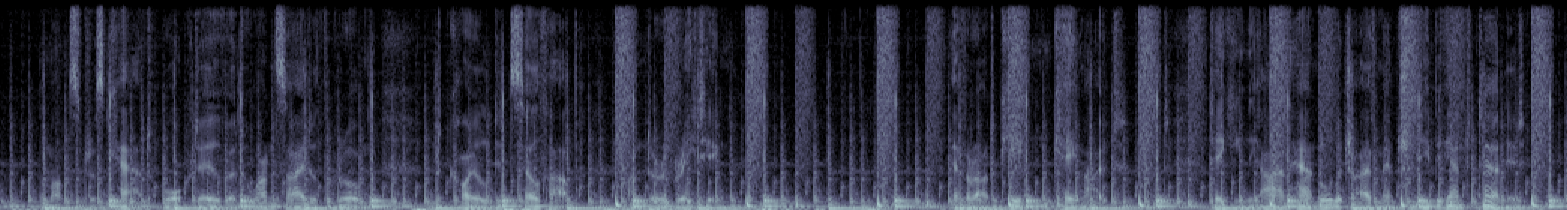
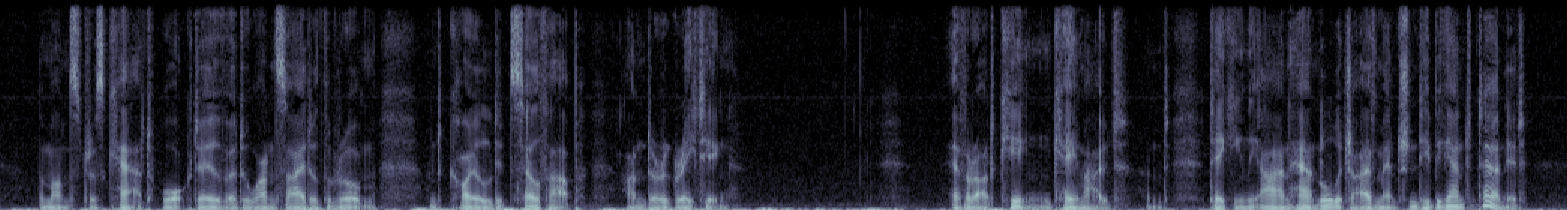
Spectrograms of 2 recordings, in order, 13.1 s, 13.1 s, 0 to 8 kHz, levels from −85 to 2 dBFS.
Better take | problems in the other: second | background sound (Drum kit); as loud as the speech

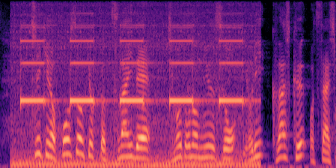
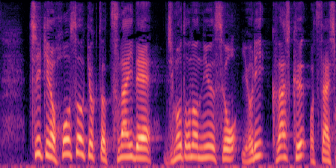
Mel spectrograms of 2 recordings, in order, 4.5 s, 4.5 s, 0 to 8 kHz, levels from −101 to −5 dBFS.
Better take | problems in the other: second | background sound (Engine); 1 dB above the speech

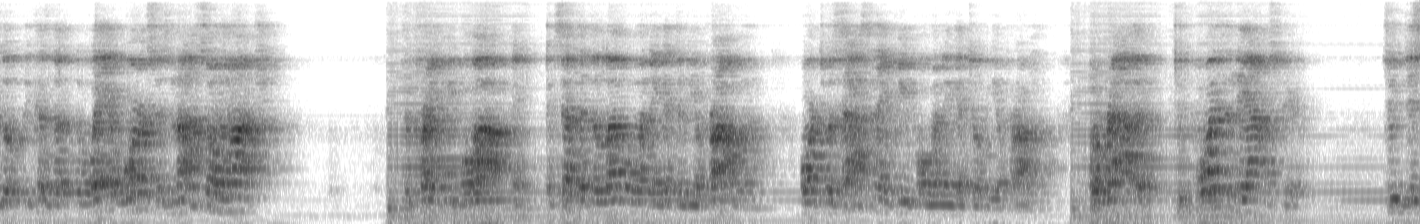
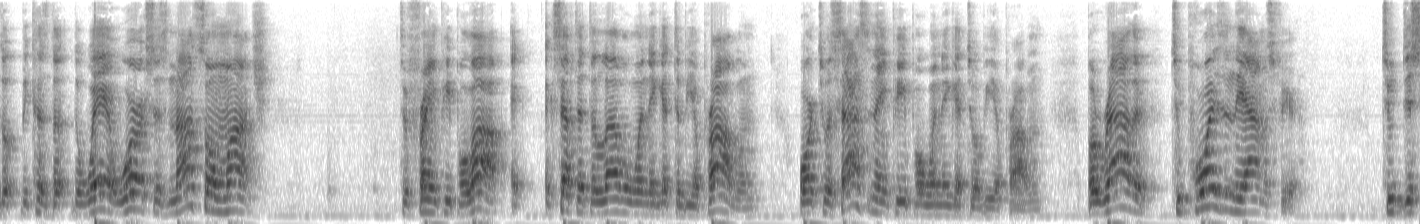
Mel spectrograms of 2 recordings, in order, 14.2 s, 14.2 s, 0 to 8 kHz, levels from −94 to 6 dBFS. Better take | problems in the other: second | noise reduction (neural separator model SepFormer DNS4)

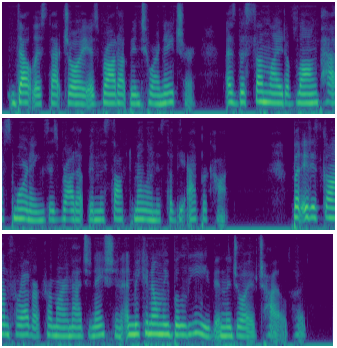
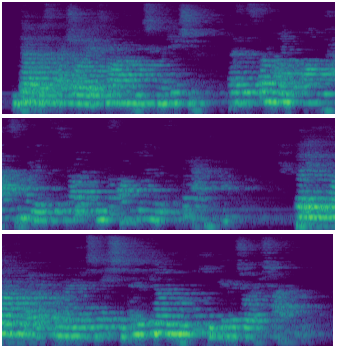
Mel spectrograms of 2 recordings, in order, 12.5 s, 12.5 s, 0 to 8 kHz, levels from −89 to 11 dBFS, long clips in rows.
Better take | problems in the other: first | noise reduction (classical method WPE with log-MMSE)

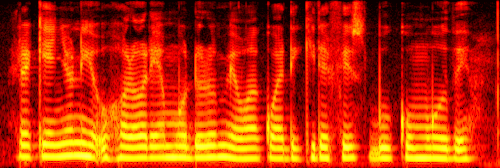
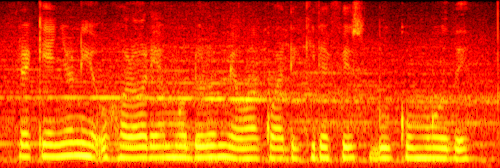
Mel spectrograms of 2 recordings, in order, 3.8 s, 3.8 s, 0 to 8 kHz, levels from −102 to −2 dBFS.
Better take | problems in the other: first | background sound (Race car, auto racing / Accelerating, revving, vroom); 10 dB below the speech

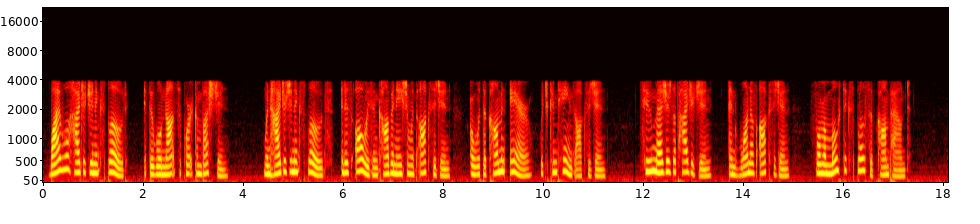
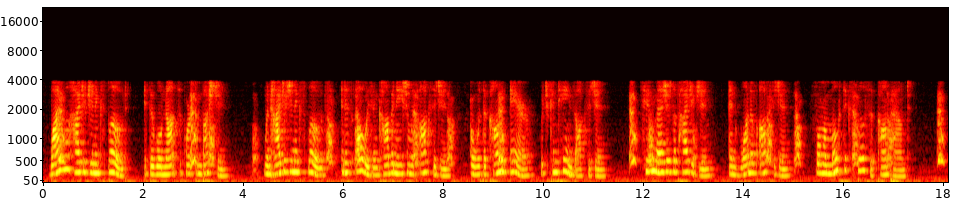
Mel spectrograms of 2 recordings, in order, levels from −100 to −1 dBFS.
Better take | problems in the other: first | background sound (Dog); 11 dB below the speech // room echo; dies away in 0.4 s

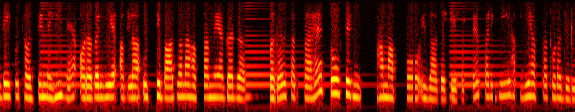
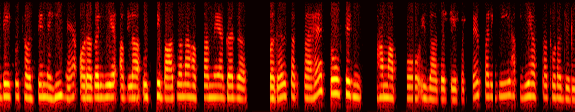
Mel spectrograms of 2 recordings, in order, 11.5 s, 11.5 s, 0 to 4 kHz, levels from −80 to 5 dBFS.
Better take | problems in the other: second | background sound (Acoustic guitar); 19 dB below the speech

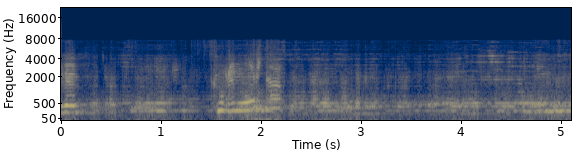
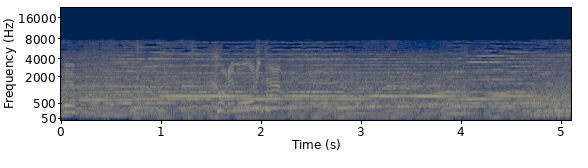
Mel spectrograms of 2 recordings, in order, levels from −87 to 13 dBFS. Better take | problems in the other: second | noise reduction (neural separator model SepFormer DNS4)

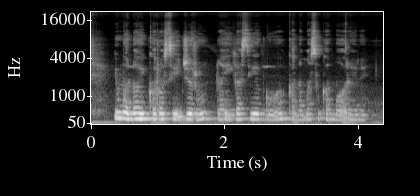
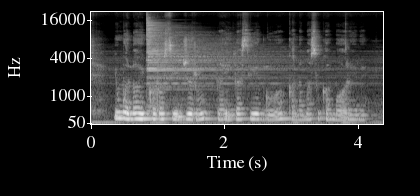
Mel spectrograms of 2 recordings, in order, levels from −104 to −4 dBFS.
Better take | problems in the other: first | background sound (Crash cymbal); 14 dB below the speech

